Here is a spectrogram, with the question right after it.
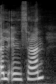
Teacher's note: ہم نون کو بغیر ظاہر کیے ہوئے لیکن غنہ کے ساتھ یہ حکم کو ادا کریں گے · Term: اخفاء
